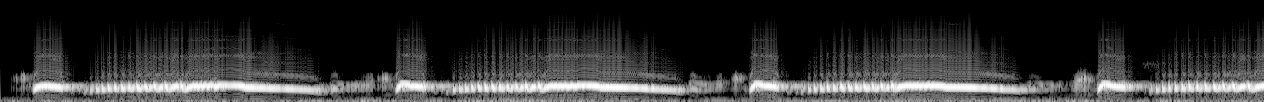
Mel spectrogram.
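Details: Lure song of a white dove (puter putih): deep, vibrating coos in a steady cycle, each starting with a clipped note and stretching into a long trilled tone that gently drops.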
